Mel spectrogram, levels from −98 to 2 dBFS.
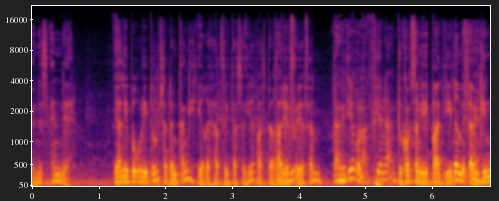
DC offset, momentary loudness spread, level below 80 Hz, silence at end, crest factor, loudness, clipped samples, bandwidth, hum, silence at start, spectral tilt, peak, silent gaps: under 0.1%; 7 LU; -36 dBFS; 0 s; 18 dB; -19 LUFS; under 0.1%; 17.5 kHz; none; 0 s; -8 dB/octave; -2 dBFS; none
